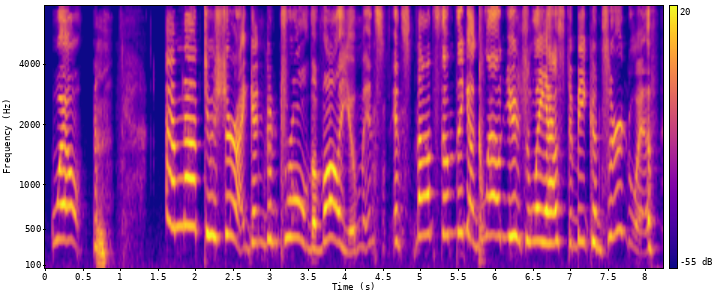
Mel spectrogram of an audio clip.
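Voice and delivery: high squeezed cartoon voice; nervous high-pitched cloud under pressure; strained, worried cloud. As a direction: fret while barely holding it in.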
